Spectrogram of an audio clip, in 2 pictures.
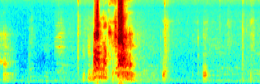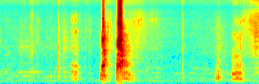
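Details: Angry dog growling and barking: a low steady growl runs throughout, broken by two harsh doubled barks several seconds apart and a few softer huffs.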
